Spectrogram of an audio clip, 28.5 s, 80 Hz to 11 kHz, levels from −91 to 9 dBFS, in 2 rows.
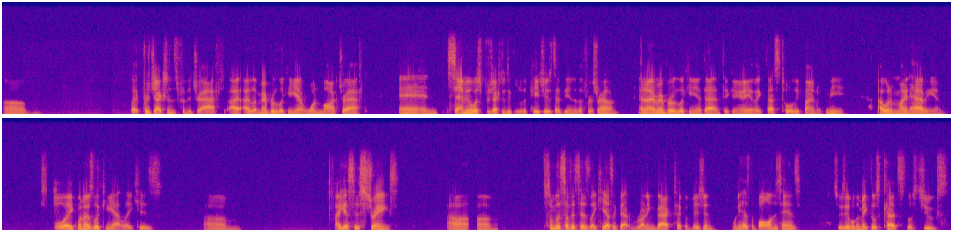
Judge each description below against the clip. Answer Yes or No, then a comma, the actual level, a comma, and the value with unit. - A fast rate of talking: Yes, fast, 210 wpm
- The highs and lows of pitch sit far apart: No, average, 2.9 semitones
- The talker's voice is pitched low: Yes, very low, 90 Hz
